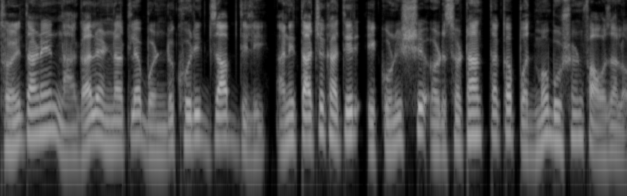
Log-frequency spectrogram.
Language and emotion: Goan Konkani, neutral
